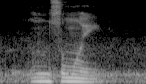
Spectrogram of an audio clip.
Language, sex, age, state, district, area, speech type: Santali, male, 30-45, West Bengal, Birbhum, rural, spontaneous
